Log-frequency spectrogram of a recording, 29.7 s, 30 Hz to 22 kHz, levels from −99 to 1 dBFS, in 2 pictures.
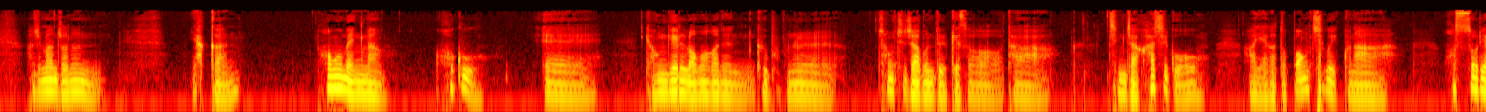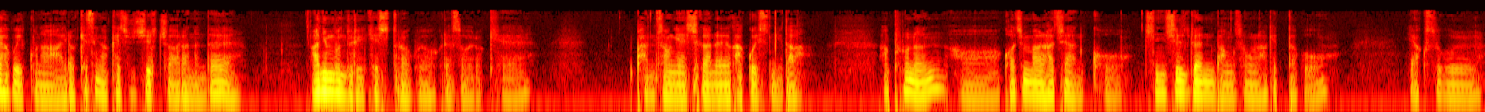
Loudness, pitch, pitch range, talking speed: -33 LUFS, 80 Hz, 75-90 Hz, 250 characters per minute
